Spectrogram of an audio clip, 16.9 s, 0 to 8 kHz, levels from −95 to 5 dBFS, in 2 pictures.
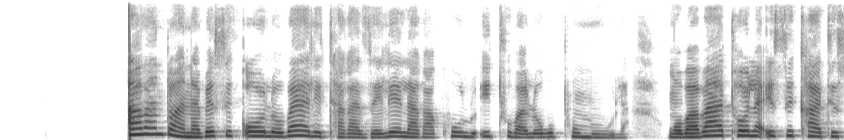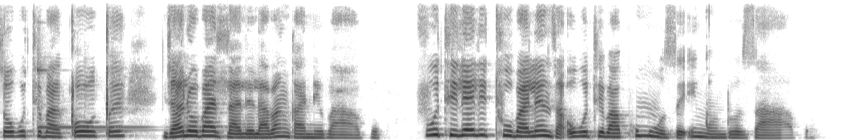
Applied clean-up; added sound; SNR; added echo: neural mask model DeepFilterNet 3.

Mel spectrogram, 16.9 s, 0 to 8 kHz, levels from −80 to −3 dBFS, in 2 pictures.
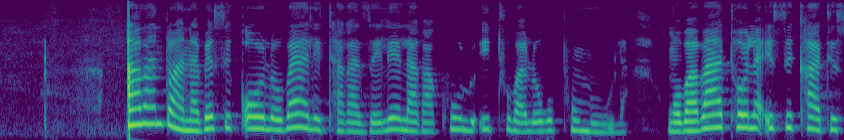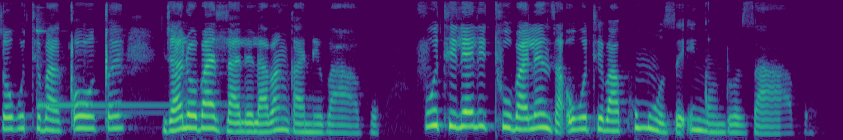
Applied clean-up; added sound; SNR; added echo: none; Doorbell; 19 dB; none.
